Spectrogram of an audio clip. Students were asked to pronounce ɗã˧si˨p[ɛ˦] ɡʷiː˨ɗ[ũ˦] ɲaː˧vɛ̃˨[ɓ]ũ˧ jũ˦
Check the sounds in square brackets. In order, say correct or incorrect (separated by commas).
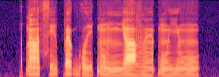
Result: correct, incorrect, correct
